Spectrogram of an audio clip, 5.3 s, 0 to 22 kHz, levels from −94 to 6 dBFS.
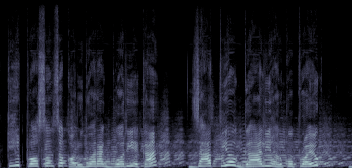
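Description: From 0.43 s to the end, feedback echo between two devices: a second device replays the speech, the microphone recaptures it, and repeats return about every fifth of a second, peaking about 12 dB below the speech.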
